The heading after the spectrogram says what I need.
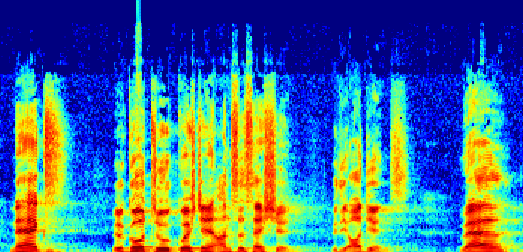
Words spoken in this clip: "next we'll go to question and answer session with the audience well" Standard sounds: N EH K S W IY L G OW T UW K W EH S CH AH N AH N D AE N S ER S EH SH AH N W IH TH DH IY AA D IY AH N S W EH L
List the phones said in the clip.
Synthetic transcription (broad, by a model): N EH K S W IY L G OW T UW K W EH S CH AH N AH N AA N S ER S EH SH AH N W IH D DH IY AA D IY AH N S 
